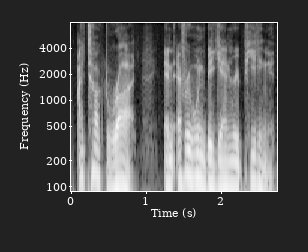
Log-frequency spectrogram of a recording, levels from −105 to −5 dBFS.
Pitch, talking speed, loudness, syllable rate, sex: 105 Hz, 195 wpm, -17 LUFS, 7.2 syllables/s, male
